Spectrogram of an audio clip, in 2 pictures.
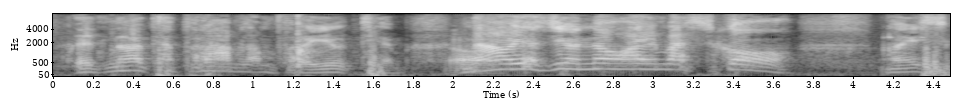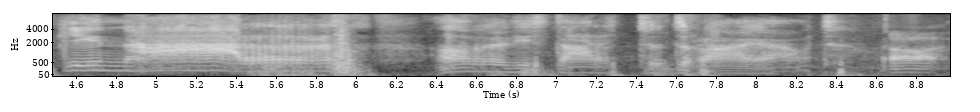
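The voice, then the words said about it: Funny put-on Scottish accent. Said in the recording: “his funny accent ... that was some sort of accent ... a great accent ... people from Scotland or the sea are their accents”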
